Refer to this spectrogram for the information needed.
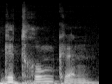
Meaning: past participle of trinken
- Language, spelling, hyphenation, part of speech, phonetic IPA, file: German, getrunken, ge‧trun‧ken, verb, [ɡəˈtʁʊŋkn̩], De-getrunken.ogg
